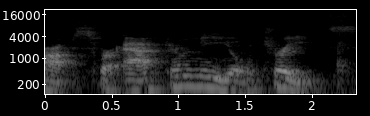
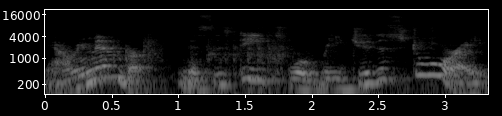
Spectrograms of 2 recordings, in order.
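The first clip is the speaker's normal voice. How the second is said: plain reading voice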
